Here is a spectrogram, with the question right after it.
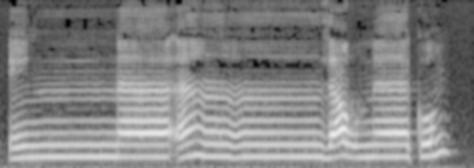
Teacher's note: because the word inna, there is a shadda over the noon, so there is a ghunna, two harakas as well.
